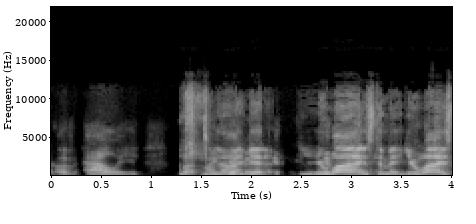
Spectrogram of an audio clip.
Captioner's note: laughing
